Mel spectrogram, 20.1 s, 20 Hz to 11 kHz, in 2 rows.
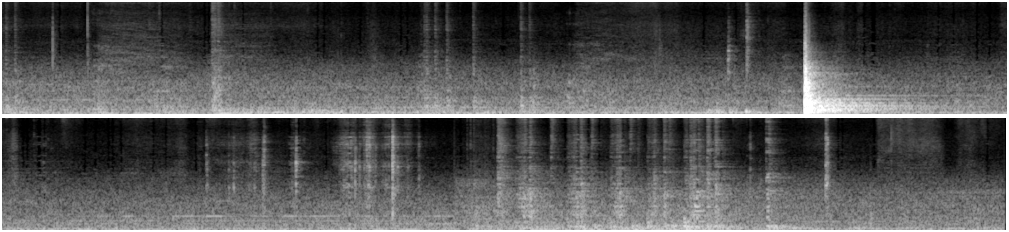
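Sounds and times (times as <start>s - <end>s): pliers clicking and rubbing: 12.0s - 14.4s.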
